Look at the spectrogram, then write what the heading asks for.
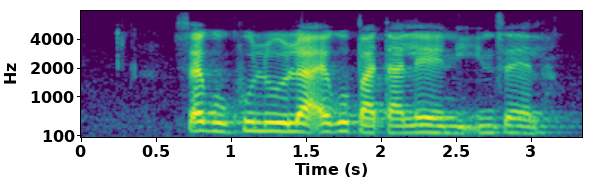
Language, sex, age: Swati, female, 19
